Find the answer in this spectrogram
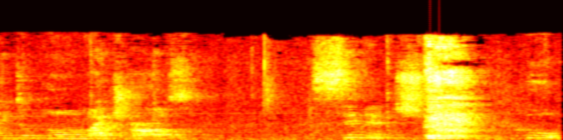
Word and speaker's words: Simic: by Charles Simic, who I thought was Charles Simic until earlier this evening when Bridget told me I was wrong. It's Simic. Who was our... No, she didn't say I was wrong, she just said it right.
